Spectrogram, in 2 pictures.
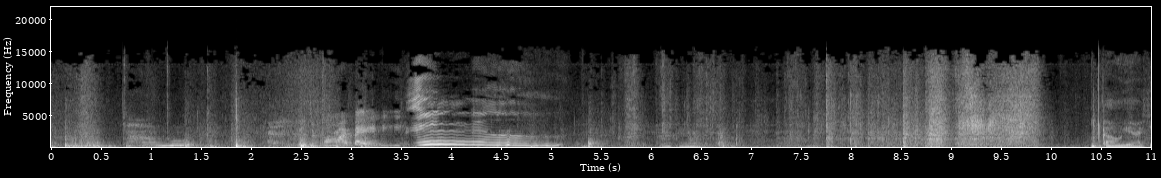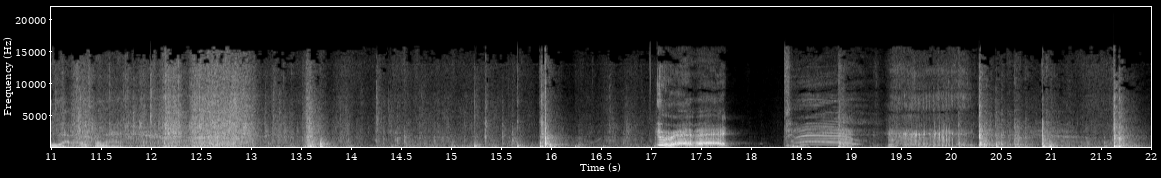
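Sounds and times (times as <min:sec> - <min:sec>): person exclaiming: 0:03.6 - 0:05.1, 0:17.0 - 0:20.3.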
